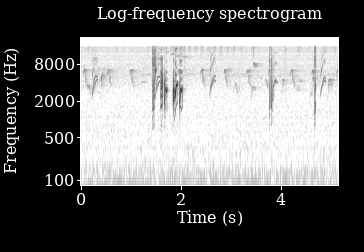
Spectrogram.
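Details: Stripe-throated bulbul chick begging, refusing food from its father and insisting on its mother; short high chirps and upslurred notes repeat rapidly, with a few louder sharp clicks in the middle.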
